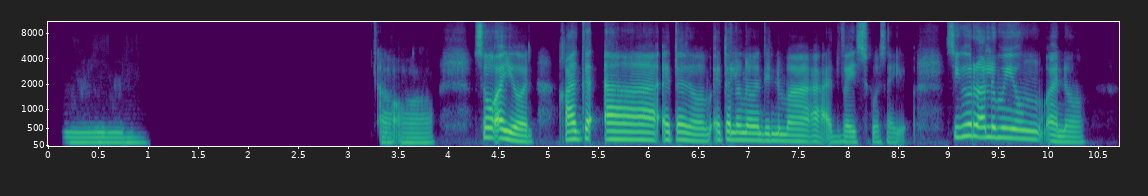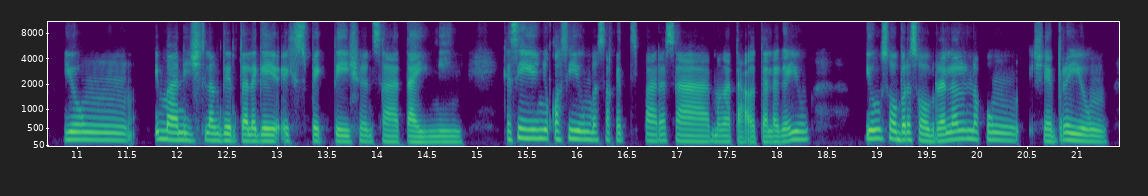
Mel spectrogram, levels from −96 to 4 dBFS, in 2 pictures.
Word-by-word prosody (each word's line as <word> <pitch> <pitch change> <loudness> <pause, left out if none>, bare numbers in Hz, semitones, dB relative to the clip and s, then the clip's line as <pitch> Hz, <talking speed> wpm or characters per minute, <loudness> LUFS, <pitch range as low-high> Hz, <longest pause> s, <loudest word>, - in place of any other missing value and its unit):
Hmm. 130 -1 -6 2.3
Oo, 125 -1 -7 0.4
so 255 -1 +4
ayon 180 -10 +6 0.3
ka 210 +1 +6 0.2
ah, 205 -2 +4
eto 205 0 +1 0.3
eto 205 0 +1
lang 195 -1 +2
naman 185 -1 +3
din 175 0 -1
'yong 170 - 0
maa-advice 145 -3 -2
ko 135 - -9
sayo, 130 -2 -10 0.4
siguro 290 +2 +3
alam 265 -1 +4
mo 255 - +3
'yong 225 -4 +2
ano, 140 -4 -3 0.5
'yong 200 0 +2 0.6
i-manage 190 -5 +2
lang 180 - +1
din 180 -1 +1
talaga 165 +1 +1
'yong 165 0 +3
expectation 160 -2 -3
sa 150 -1 -3
timing. 145 0 -2 0.3
Kasi 235 +3 +1
'yon 230 0 +2
'yong 230 - -8
kasi 220 +1 +1
'yong 210 - +2
masakit 195 -1 -4 0.2
para 170 -1 -3
sa 155 -3 0
mga 155 0 -3
tao - - -2
talaga 145 +1 -2
'yong 205 +4 0 0.6
'yong 230 +1 +4
sobra-sobra, 195 -7 +1
lalo 210 +2 +2
na 215 - -1
kung 195 -3 -3
s'yempre 170 +4 -1
'yong 155 -4 0
175 Hz, 135 wpm, -25 LUFS, 145-205 Hz, 2.3 s, ayon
